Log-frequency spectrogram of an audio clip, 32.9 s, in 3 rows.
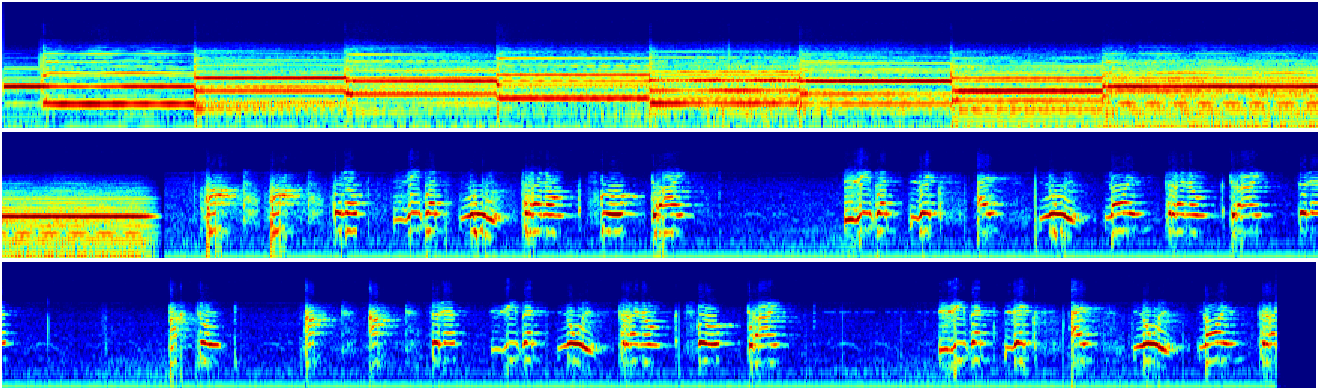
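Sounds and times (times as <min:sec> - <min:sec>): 
gongs in a shortwave number station broadcast: 0:00.0 - 0:12.3
Gong Station shortwave number station broadcast: 0:01.3 - 0:16.8, 0:18.0 - 0:22.2, 0:23.3 - 0:32.6.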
